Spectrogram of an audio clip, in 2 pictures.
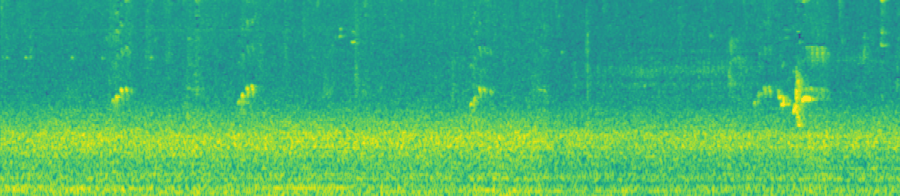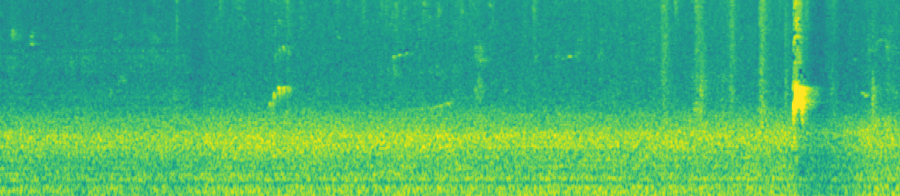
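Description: Pet bird chirping: short high chirps every few seconds, the loudest one near the end, over a steady low background noise.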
